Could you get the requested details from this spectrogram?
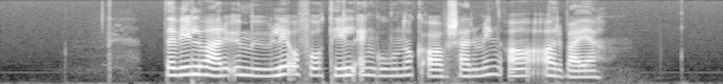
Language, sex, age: Norwegian, female, 32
